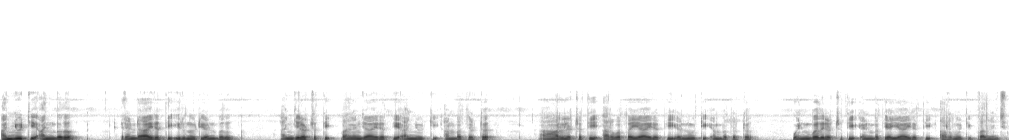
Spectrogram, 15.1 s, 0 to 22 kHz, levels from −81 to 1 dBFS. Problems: low volume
